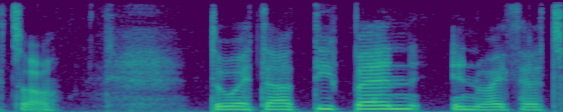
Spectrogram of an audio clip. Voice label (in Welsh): "diben" Welsh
